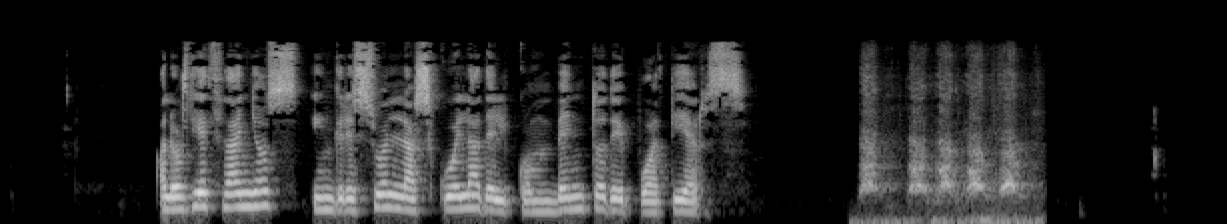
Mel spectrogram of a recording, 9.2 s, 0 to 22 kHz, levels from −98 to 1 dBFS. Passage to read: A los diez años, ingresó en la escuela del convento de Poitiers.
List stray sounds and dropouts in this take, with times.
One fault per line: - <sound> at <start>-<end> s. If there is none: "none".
- bark at 6.4-7.8 s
